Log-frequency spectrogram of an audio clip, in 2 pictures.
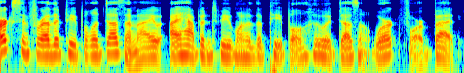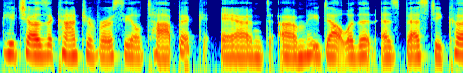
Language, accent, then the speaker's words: English; St. Louis, Missouri, United States; So I grew up in St. Louis, and I was familiar with Kansas as an idea and the Civil War and how complex it was in Kansas and Missouri.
